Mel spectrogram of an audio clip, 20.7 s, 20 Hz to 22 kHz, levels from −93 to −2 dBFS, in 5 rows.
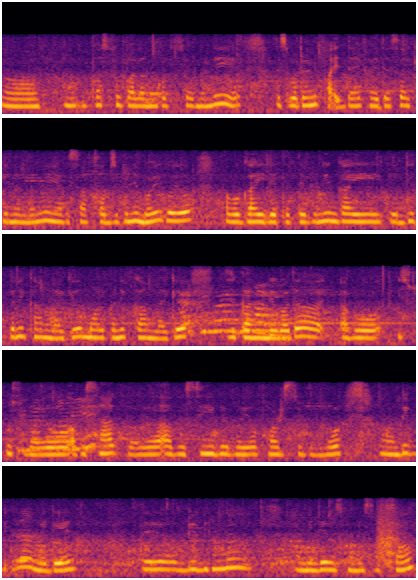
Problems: constant background noise, continuous background conversations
